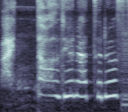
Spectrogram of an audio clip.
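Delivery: high-pitched imitation of a scolding friend; Pinar's scolding. Friend scolds her after hearing story.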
